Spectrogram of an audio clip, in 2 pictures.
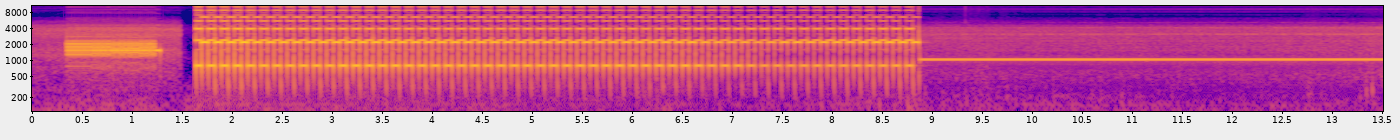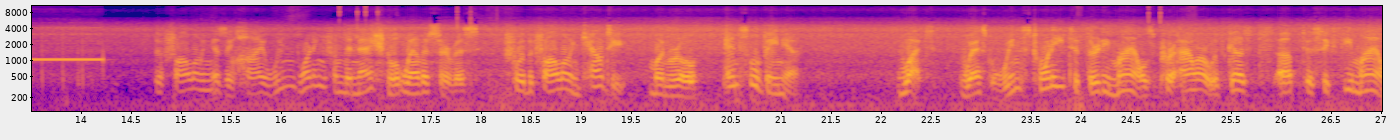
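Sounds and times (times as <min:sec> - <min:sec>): pulsing electronic alarm: 0:01.6 - 0:08.9
steady warning tone: 0:01.6 - 0:08.9.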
